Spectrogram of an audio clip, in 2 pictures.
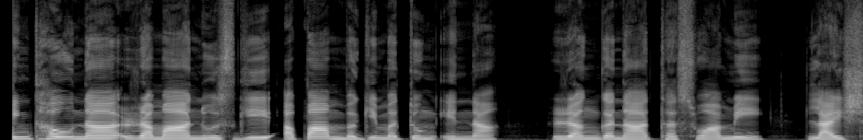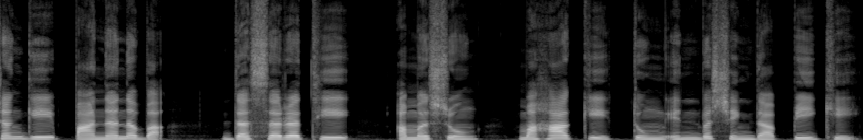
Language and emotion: Manipuri, neutral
